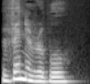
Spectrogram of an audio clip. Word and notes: venerable: British English

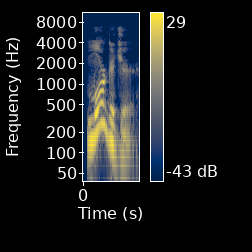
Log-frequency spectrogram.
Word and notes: mortgager: British English

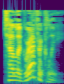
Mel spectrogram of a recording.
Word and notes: telegraphically: British English

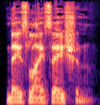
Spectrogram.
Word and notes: nasalization: British English

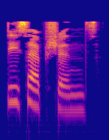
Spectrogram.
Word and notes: deceptions: British English

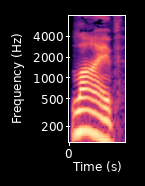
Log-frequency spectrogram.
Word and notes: lithe: American English

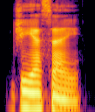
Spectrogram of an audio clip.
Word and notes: gsa: British English

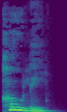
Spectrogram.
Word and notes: wholly: British English

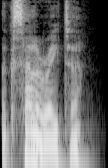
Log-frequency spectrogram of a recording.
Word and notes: accelerator: British English

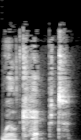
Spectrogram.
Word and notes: well-kept: British English

